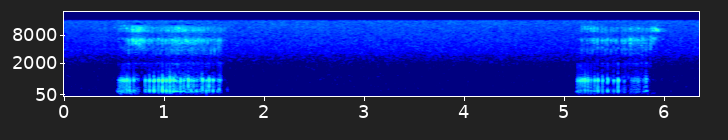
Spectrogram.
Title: Snoring nugget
